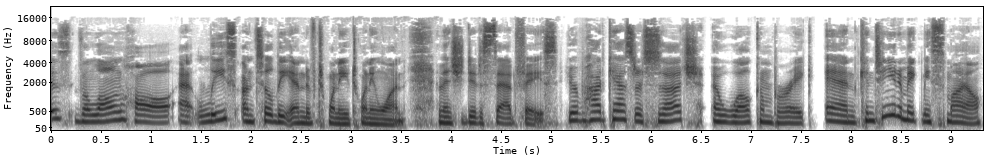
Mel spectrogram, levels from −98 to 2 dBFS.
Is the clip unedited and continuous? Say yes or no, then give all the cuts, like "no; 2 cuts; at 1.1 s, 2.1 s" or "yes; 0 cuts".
yes; 0 cuts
